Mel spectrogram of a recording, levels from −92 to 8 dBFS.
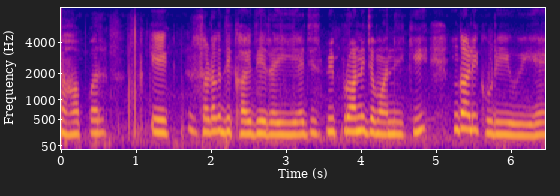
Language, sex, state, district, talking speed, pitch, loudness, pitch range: Hindi, female, Uttar Pradesh, Shamli, 150 wpm, 240 Hz, -17 LUFS, 220-260 Hz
